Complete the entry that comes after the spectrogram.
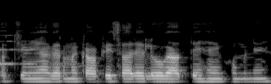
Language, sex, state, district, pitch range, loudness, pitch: Hindi, male, Jharkhand, Jamtara, 130-135 Hz, -21 LUFS, 135 Hz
